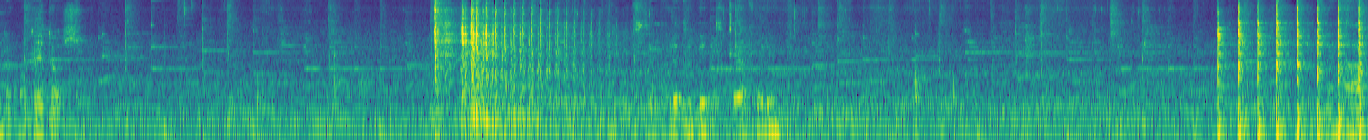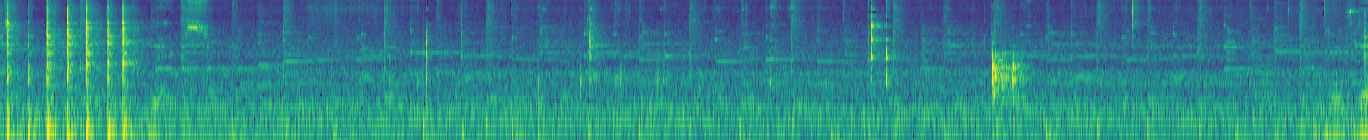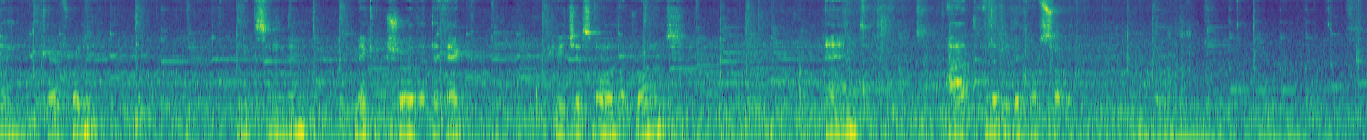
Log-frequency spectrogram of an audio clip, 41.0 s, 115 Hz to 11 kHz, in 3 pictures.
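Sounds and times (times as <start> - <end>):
soft background music: 0.0 - 41.0
utensils knocking on bowl: 4.3 - 6.5, 12.2 - 15.2, 23.6 - 24.0.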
